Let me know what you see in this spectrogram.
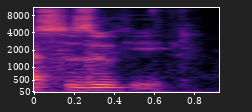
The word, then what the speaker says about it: Suzuki: Shinryu uh, Suzuki.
